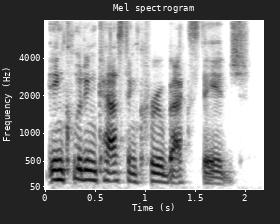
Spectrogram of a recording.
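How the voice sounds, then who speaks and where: A woman theater director talking casually on a panel, halting and repeating words as she thinks. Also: sits low, animated, gravelly, darkish tone.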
